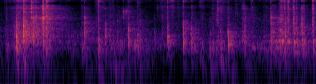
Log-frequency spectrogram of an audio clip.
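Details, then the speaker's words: Radio cassette damaged in shipping: turning the tuning knob gives dry, irregular plastic clicks and rattles as broken dial-cord guide, arm and chassis pieces wobble and tumble inside; internal tuning mechanism shattered. "you can see the actual mechanism inside is wobbling around and on the back of that and listen to that noise again"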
